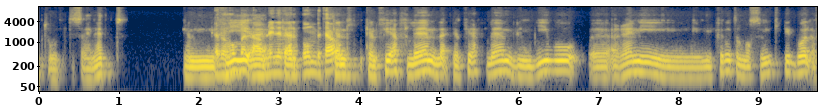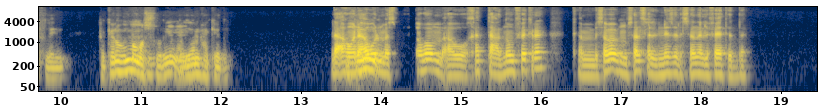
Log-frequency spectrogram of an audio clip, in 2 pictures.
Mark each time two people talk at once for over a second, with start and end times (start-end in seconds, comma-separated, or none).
2.1-3.9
